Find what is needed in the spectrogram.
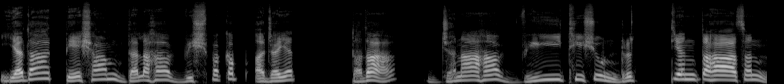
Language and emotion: Sanskrit, happy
